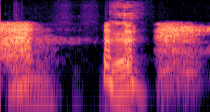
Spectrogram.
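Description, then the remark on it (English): A voice imitates a person's heavy, rasping breathing in place of snoring: three harsh, hissing breaths in quick succession, fairly loud, the middle one with a throaty, voiced rattle. “he's a bit of a Darth Vader breather”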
